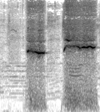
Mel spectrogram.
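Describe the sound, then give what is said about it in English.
Two loud, steady whistle blasts, a short one followed by a longer one after a brief pause, each carrying a breathy rush of air beneath the shrill tone. “He sprang to his sleigh, for his team gave a whistle.”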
